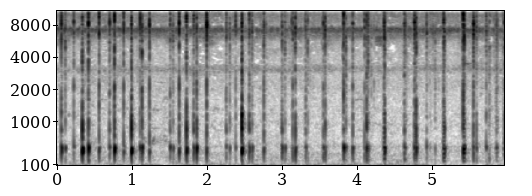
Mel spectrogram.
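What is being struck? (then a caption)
Cardboard box. A hollow, rectangular white, grey and blue cardboard product box is tapped quickly with fingertips and nails, giving dozens of short, dry, papery taps with a hollow, mid-low tone around 380 Hz. Each tap dies away almost instantly, and a faint steady high hiss runs underneath.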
